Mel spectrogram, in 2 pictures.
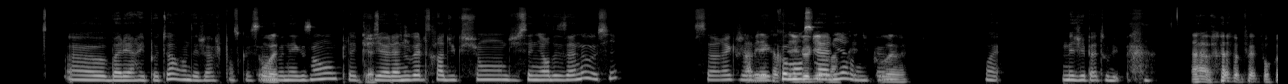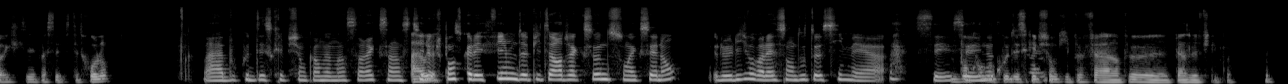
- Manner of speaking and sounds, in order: laugh; tapping; laugh; laugh
- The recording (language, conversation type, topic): French, podcast, Comment choisis-tu ce que tu regardes sur une plateforme de streaming ?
